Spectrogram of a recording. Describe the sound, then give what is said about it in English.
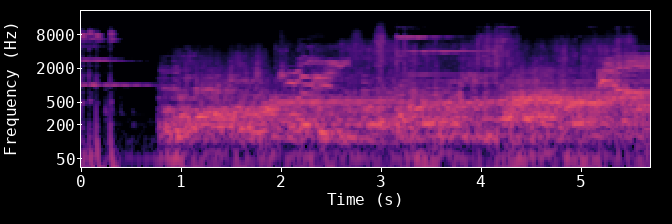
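A brief bell-like chime rings, then a loud Bengal tiger roar erupts and rumbles on steadily, growling and snarling for several seconds without pause. “And finally, oh God, finally some eye drops being bought in the chemist just down the street by a Bengal tiger.”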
